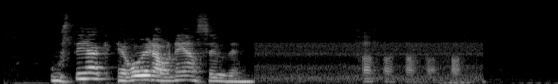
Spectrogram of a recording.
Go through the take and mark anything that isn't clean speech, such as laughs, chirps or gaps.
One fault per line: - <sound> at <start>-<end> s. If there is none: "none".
- laugh at 3.2-4.8 s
